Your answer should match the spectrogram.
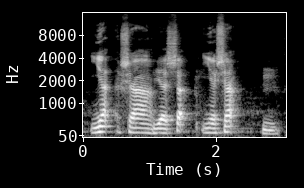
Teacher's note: جھٹکا ہوگا حمزہ ساکنہ پہ جھٹکا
